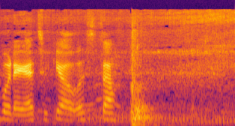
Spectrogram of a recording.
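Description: A single heavy thump about a second and a half in, after which a car engine idles with a low, steady hum.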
